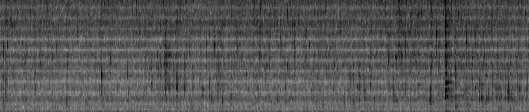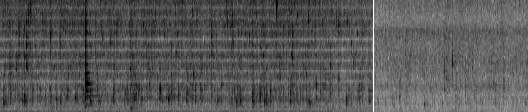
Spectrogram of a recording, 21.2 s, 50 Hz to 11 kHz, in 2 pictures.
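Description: Chicken pakoras frying in hot oil: a steady sizzle with scattered crackles and pops, over a low steady hum. About 18 seconds in, the hum stops and the sizzle drops abruptly to a quieter level.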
